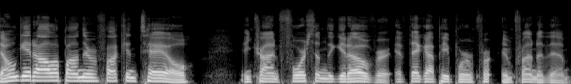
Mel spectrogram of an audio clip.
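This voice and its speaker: A man with a Southern US accent speaks at a moderate pace and medium pitch, his voice swinging very widely in pitch, recorded dry and close with no echo against a quiet background. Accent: Southern country accent, growing stronger. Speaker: podcast host. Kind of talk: casual monologue. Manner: animated.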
